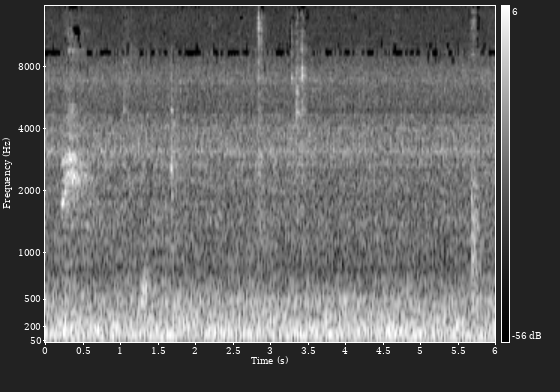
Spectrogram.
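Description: Steady low room hum, like ventilation or an air-handling fan, with a brief faint voice sound near the start and a few faint clicks.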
